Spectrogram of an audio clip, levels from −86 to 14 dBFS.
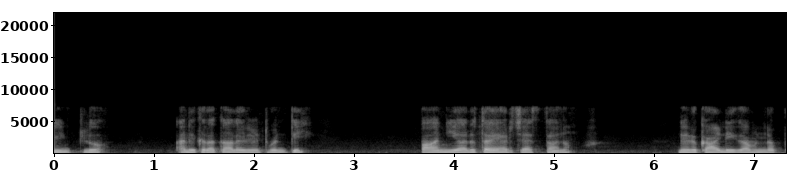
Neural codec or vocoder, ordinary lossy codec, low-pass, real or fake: codec, 16 kHz, 2 kbps, FunCodec, trained on Chinese and English, 25 frames a second; none; 7.2 kHz; fake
